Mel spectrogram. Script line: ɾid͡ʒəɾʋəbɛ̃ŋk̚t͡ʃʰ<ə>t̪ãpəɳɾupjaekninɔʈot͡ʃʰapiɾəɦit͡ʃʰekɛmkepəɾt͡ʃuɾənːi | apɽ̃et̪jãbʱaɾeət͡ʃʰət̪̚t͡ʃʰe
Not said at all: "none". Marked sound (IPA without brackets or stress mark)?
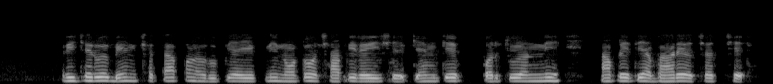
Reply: ə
